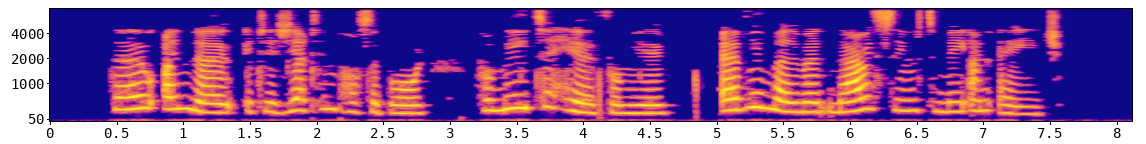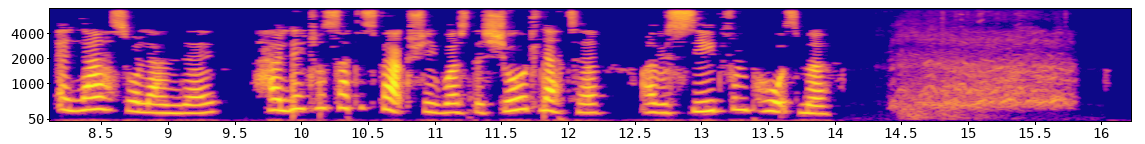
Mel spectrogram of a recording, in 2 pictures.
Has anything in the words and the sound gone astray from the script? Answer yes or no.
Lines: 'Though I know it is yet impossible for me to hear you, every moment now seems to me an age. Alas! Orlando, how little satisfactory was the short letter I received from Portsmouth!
yes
